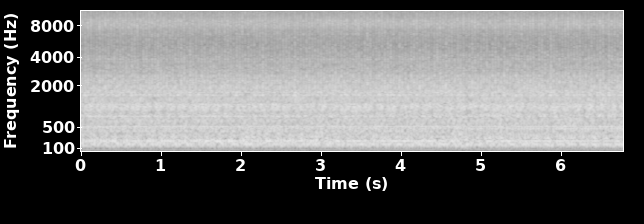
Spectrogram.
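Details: Diesel engine idling with a sharp snapping tick about three a second over the clatter, located with a camera; the alternator is the source, not the injection pump as suspected.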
